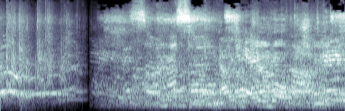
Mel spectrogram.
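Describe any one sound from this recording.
A crowd of men chant and sing loudly together.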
